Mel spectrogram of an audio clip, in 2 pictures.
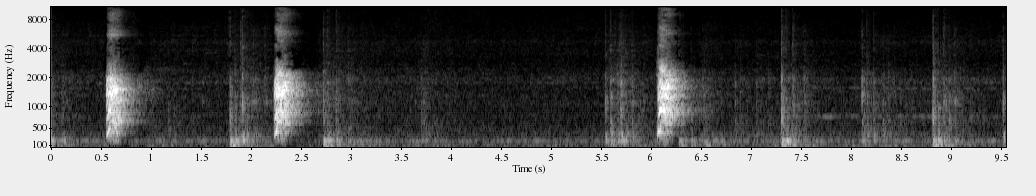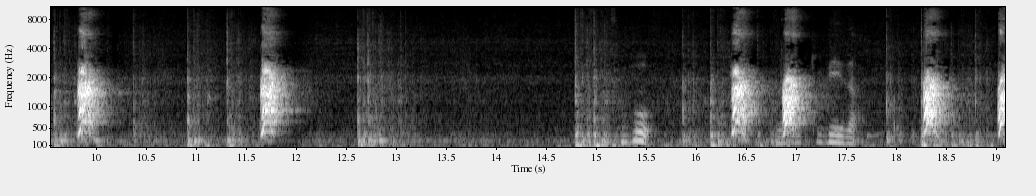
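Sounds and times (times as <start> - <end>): small dog barking sharply: 0.6 - 0.9, 2.2 - 2.6, 6.0 - 6.5, 9.8 - 10.2, 11.6 - 12.1, 16.3 - 17.3, 18.2 - 18.6.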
